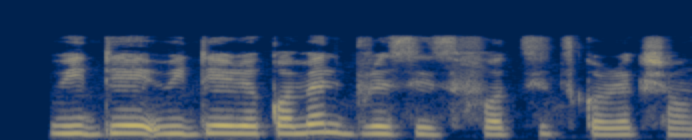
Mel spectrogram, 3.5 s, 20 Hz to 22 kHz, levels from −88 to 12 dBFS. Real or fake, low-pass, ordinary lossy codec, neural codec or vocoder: real; none; none; none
